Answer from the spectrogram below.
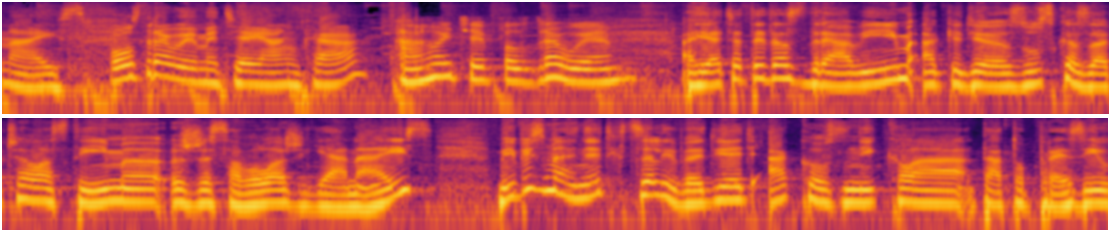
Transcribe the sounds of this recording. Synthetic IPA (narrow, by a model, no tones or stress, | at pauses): najspɔzd̪ɾaʋujɛmɛcajaŋkaʔaɦɔjcɛpɔzd̪ɾaʋujɛm | ʔajacat̪ɛd̪azd̪ɾaʋiːmakɛɟzuskazat͡ʃalast̪iːmʒɛsaʋɔlaːʒjanajsmibizmɛɦɲɛcxt͡sɛliʋɛɟɪɛɟakɔvzɲiklat̪aːt̪ɔpɾɛzi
